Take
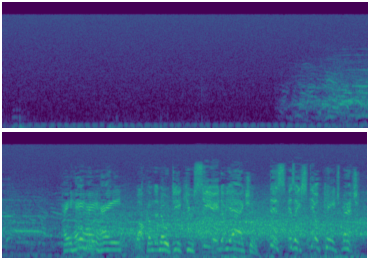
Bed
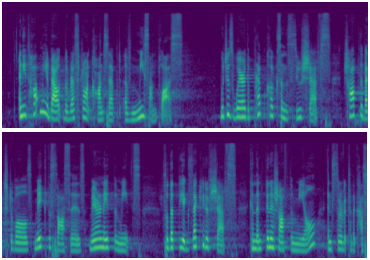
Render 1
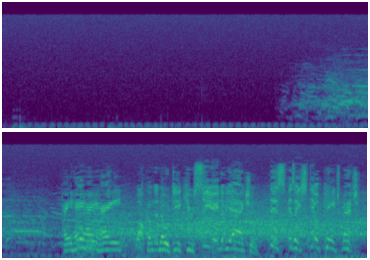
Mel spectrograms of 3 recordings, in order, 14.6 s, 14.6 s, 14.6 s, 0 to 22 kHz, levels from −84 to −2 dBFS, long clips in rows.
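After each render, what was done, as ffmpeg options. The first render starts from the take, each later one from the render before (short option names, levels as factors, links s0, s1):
-af "afftdn=nr=6:nf=-47"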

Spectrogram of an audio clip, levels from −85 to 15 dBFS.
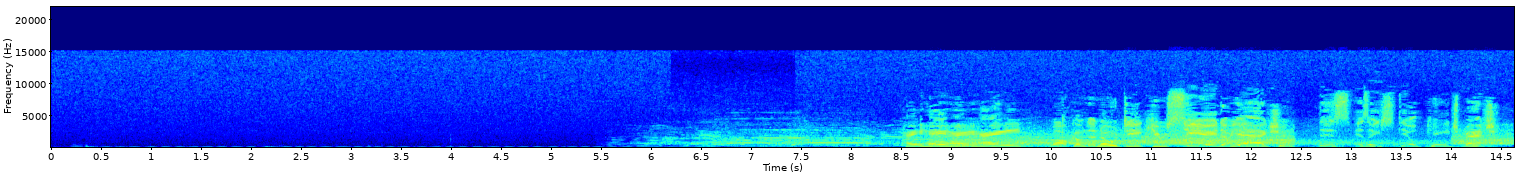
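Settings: -filter_complex "[0:a]asettb=1/sr,asplit=3[s0][s1][s2];[s0]atrim=end=6.194[s3];[s1]atrim=start=6.19:end=7.44,asetpts=PTS-STARTPTS,afade=t=in:d=0.004:c=qsin,afade=t=out:st=1.246:d=0.004:c=qsin,equalizer=f=13000:t=o:w=0.53:g=-12[s4];[s2]atrim=start=7.436[s5];[s3][s4]acrossfade=d=0.004:c1=hsin:c2=qsin[s6];[s6][s5]acrossfade=d=0.004:c1=qsin:c2=hsin,asettb=1/sr,asplit=3[s7][s8][s9];[s7]atrim=end=10.324[s10];[s8]atrim=start=10.32:end=10.9,asetpts=PTS-STARTPTS,afade=t=in:d=0.004:c=qsin,afade=t=out:st=0.576:d=0.004:c=qsin,bandreject=f=1400:w=5.9[s11];[s9]atrim=start=10.896[s12];[s10][s11]acrossfade=d=0.004:c1=hsin:c2=qsin[s13];[s13][s12]acrossfade=d=0.004:c1=qsin:c2=hsin,asplit=3[s14][s15][s16];[s14]afade=t=out:st=12.42:d=0.02[s17];[s15]equalizer=f=1400:w=0.41:g=-14.5,afade=t=in:st=12.42:d=0.02,afade=t=out:st=13.99:d=0.02[s18];[s16]afade=t=in:st=13.99:d=0.02[s19];[s17][s18][s19]amix=inputs=3:normalize=0"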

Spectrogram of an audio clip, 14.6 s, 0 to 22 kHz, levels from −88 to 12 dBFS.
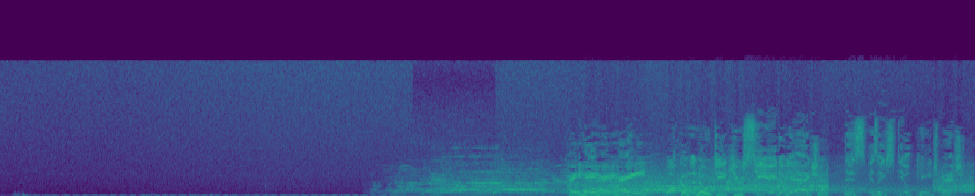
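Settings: -af "alimiter=limit=0.1:level=0:latency=1:release=38,dynaudnorm=f=470:g=13:m=1.58"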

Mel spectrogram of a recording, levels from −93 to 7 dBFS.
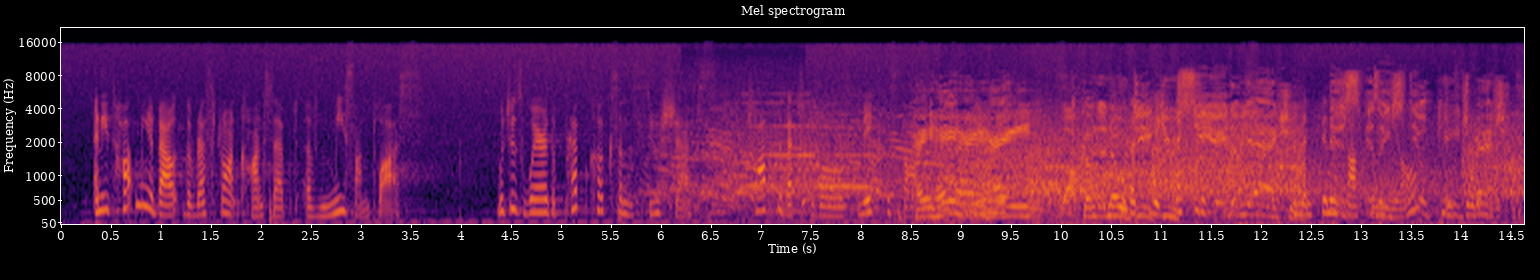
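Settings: -filter_complex "[1:a]volume=0.501[s0];[0:a][s0]amix=inputs=2:normalize=0"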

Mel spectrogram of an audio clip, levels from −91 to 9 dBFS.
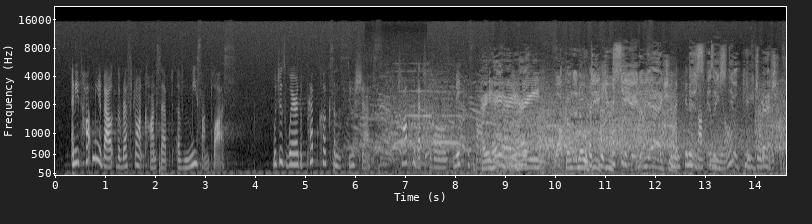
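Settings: -af "volume=1.41"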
